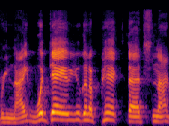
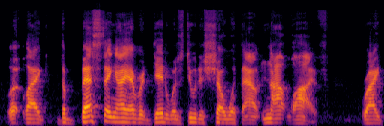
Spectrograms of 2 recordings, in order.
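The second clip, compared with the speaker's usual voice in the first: normal talking voice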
